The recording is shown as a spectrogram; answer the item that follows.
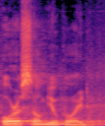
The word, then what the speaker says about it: orosomucoid: That second syllable, the second vowel sound, is a schwa.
